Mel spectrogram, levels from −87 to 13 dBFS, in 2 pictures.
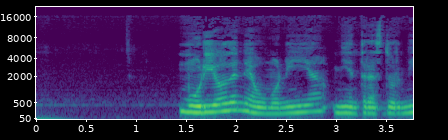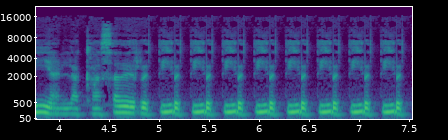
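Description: At 5.16 s, right after "en la casa de", the speech locks into a broken-record loop: a 0.32 s fragment repeats exactly, back to back, eight times through to the end. The likely cause is a stalled player or stream resending its last buffered piece, so the following speech is lost.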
